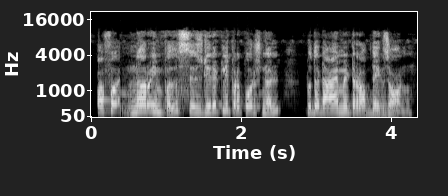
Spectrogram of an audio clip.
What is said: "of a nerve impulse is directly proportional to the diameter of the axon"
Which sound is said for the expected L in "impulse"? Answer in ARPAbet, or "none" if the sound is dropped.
L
